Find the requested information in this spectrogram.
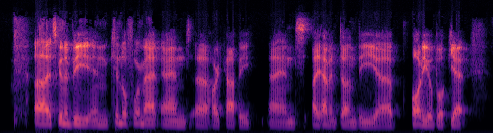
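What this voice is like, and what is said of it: Harsh Philadelphia accent. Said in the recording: “my harsh Philly accent”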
